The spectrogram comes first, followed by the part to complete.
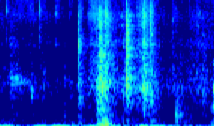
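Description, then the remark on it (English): A door opens with a solid low thud followed by a few scraping clicks and rattles, with no talking over it, as a letter is delivered. “Oh, is it something at the door?”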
